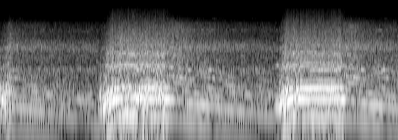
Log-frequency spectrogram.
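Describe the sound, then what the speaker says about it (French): A small scooter engine with a Keihin PWK carburettor idles, then revs up sharply twice, each burst climbing in pitch before dropping back to a buzzing idle. "Là tout de suite, tu vas entendre le moteur, il prend ses tours."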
